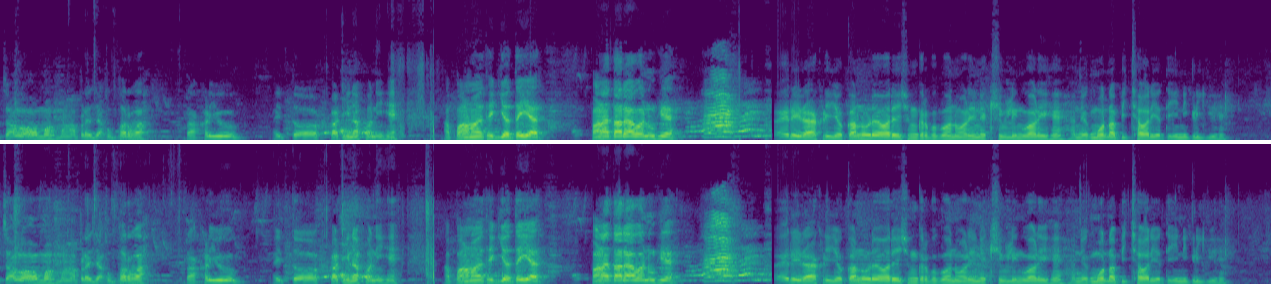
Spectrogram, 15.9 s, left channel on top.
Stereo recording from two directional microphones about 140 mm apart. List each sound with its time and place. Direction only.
0.0 s speech: 15° right (ahead or behind)
5.5 s speech: 40° left (ahead or behind)
8.8 s child singing: 20° right (ahead or behind)
9.6 s speech: 5° right (ahead or behind)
